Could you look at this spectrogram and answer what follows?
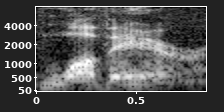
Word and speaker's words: Boisvert: underscore Boisvert, or as I believe it's actually pronounced, Boisvert.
